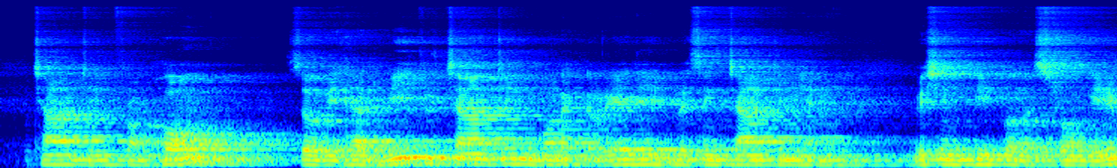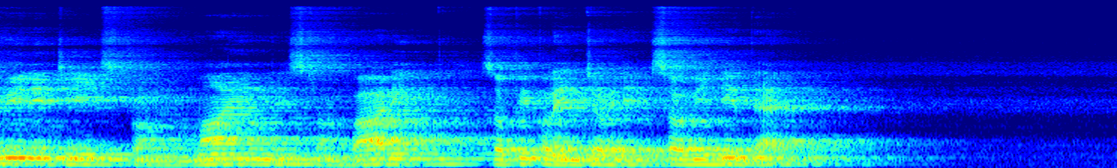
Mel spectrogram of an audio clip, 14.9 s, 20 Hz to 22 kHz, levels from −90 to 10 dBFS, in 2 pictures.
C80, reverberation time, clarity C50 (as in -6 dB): 3.0 dB, 1.9 s, 1.5 dB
